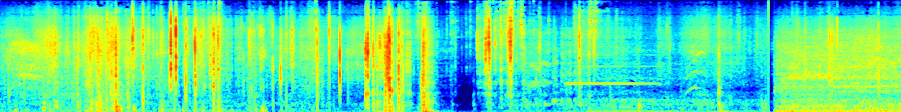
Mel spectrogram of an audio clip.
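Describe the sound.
Cars driving off as three vehicles leave for an on-site steak fry catering job: keys jangle and clatter, then a steady engine rumble builds and holds as the vehicles pull away.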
